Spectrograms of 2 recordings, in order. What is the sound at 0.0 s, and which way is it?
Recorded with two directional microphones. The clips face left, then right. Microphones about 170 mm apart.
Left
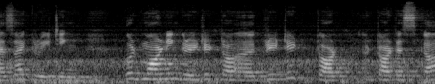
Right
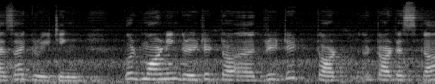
A woman's voice, 45° right (ahead or behind).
